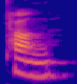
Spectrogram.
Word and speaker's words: tongue: Usually like Tungu or something. Sounds like a game that you can play, but Tungu is not right. It's tongue.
